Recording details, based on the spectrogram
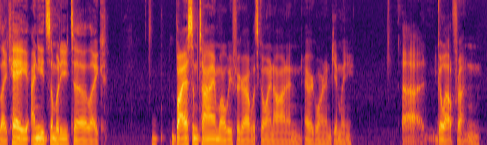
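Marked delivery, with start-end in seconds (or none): none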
